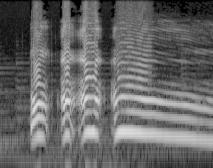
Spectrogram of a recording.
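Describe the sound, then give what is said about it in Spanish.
A rooster crows loudly and alone: three short, rising calls followed by a long, drawn-out final note that slowly trails off in pitch. “Cuando la serpiente estaba a punto de morderlos, el gallo cantó.”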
